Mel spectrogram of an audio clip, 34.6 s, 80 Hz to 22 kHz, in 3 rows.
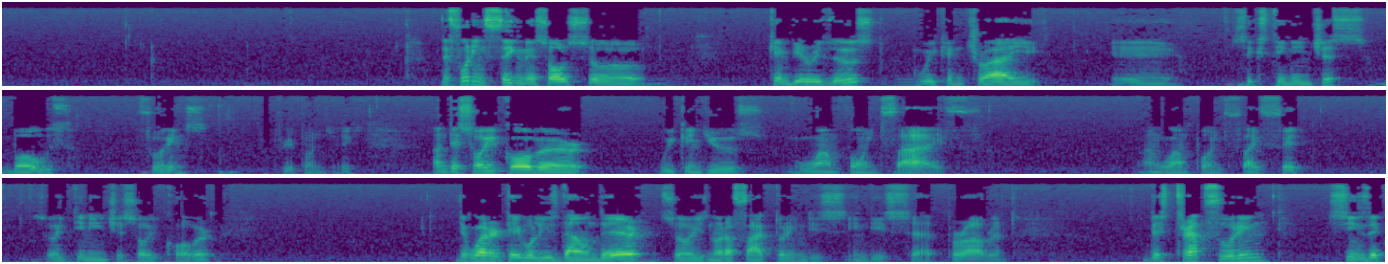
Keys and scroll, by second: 10.1 1, 11.3 6, 12.3-13.2 typing, 18.0 1, 18.5 ., 18.8 5, 18.9 Return, 22.9-23.9 typing, 24.3 Return.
